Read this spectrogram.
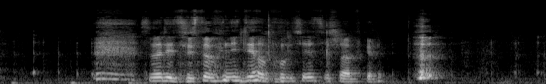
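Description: A young man laughs loudly close to a phone microphone.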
